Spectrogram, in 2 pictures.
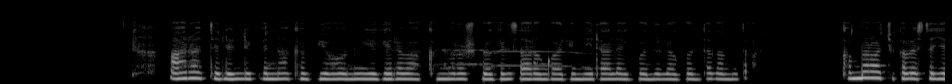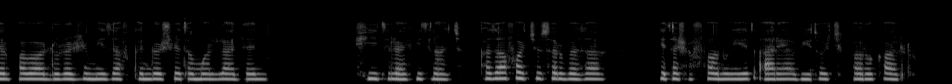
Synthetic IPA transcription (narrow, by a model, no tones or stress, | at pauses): ʔaɾat̪ːɨlɨlːɨkʼɨnːakʰɨbiɛho̞nujɛɡələβakʰɨmːɨɾo̞t͡ʃːbəɡɨlsʼaɾəŋɡʷad̪jɛmed̪alajɡo̞nɨləɡo̞nt̪ʰəɡəmːɨt̪ʼwal | kʰɨmːɨɾo̞t͡ʃːkʰəβəst̪ʰəd͡ʒɛɾbaβalːuɾeʒimjɛzafɡɨnd̪o̞t͡ʃːjɛt̪ʰəmolːad̪ən | fit̪ləfit̪nat͡ʃːəwkʰəzafo̞t͡ʃːusɨɾbəsaɾ | jɛt̪ʰəʃɛfənujɛt̪ʼaɾjabe̞t̪ʰo̞t͡ʃːkʼəɾukʼalːu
